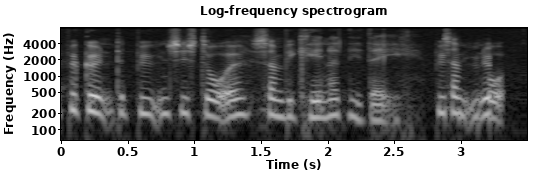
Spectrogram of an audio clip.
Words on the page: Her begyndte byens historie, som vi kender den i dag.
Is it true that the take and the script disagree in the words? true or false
true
